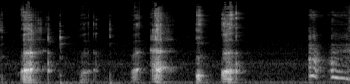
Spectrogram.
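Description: Several loud, croaky burps break out in separate bursts, some short and some drawn out, with brief quiet gaps between them.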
